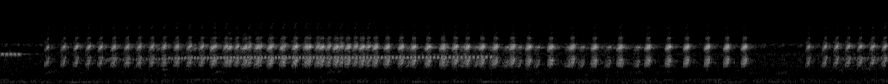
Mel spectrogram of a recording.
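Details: Tree frogs singing in a pond by night in mid-April, North-East Italy: rapid, regular croaking pulses in a dense chorus, briefly pausing near the end, over a steady, even trill of mole crickets.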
